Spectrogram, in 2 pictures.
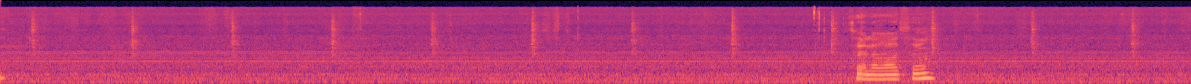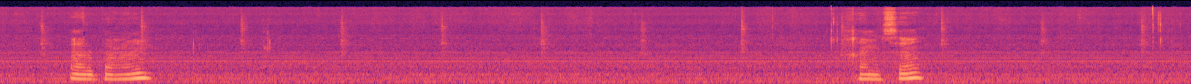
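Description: A crochet hook softly rasps through yarn.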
